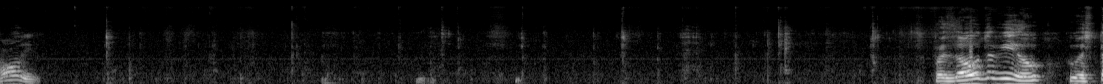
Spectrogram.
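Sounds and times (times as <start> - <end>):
quiet chewing and mouth smacks: 0.7 - 9.3.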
